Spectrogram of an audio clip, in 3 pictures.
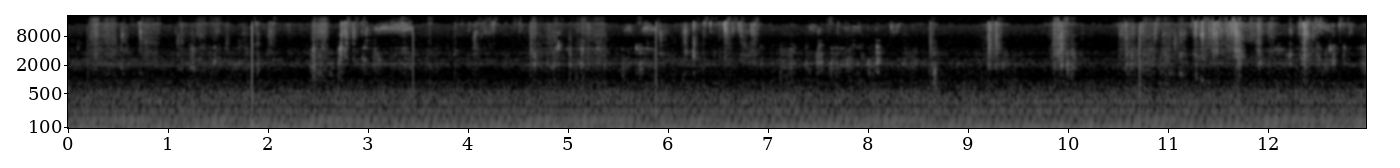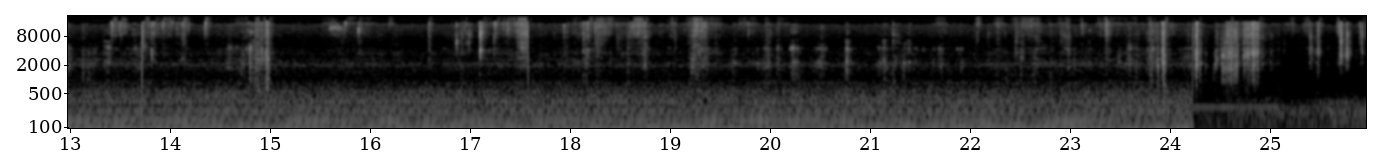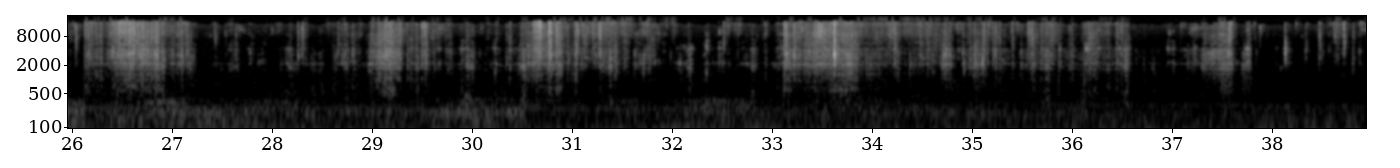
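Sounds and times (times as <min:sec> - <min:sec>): low mechanical hum: 0:00.0 - 0:38.9
food being bitten: 0:16.6 - 0:24.9
food wrapping crinkling: 0:18.0 - 0:38.9.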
